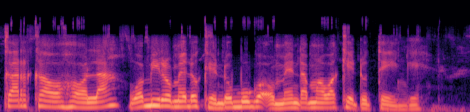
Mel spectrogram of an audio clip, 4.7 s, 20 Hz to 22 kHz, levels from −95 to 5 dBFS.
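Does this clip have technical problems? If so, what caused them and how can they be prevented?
Yes. Throughout, the speech has a dull, flickering treble with gritty noise. This sound is likely from Bluetooth SBC compression at a small bit pool, one that fits roughly 80 kbps. The top sub-bands get too few bits, and the rest are coarsely quantised. A spectrogram shows nothing above 12.8 kHz and patchy, blotchy upper bands. To prevent it, record over a wired connection or a higher-quality codec.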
